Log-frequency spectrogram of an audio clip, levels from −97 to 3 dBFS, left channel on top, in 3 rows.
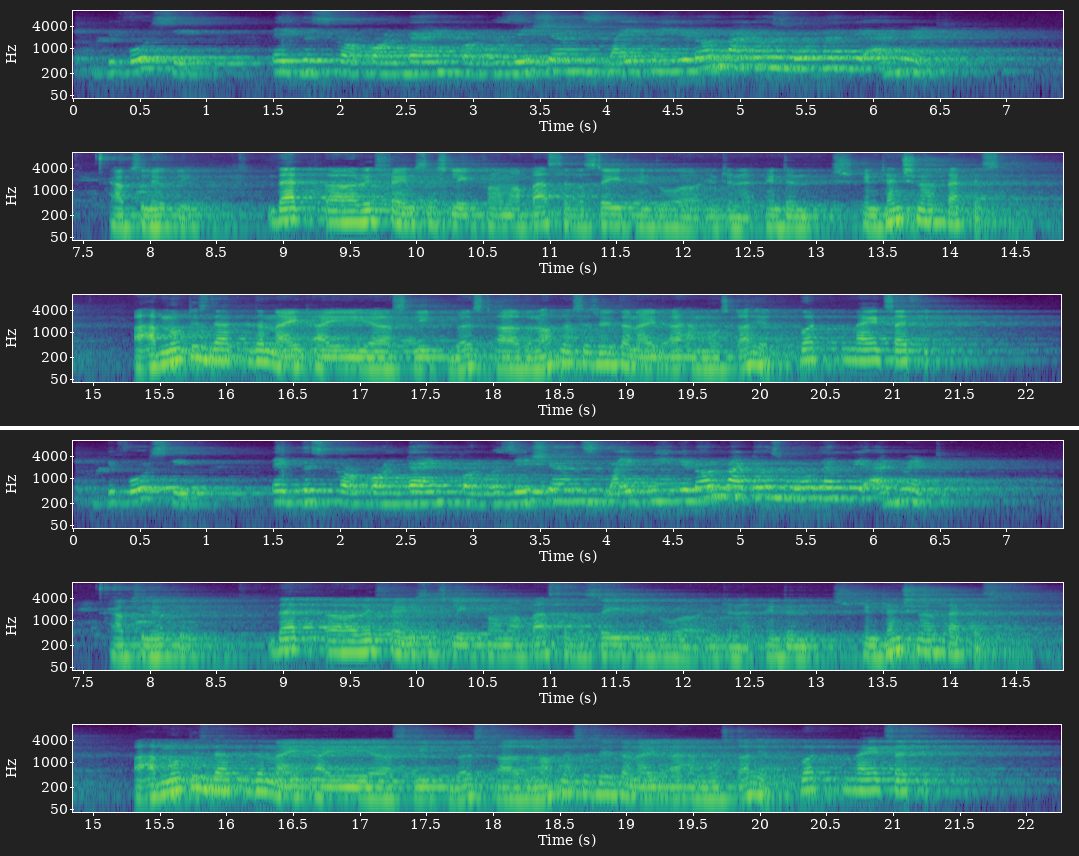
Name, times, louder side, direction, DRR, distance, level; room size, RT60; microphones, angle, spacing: voice 1, 0.1-0.9 1.5-6.4 7.9-8.0, right 1 dB, 70° right, 2 dB, 2.8 m, -24 dB
voice 2, 7.7-8.3 8.9-14.4 15.3-21.3, left 2 dB, 65° left, 5 dB, 1.8 m, -24 dB
25.0 x 17.0 x 8.3 m, 2.4 s
head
